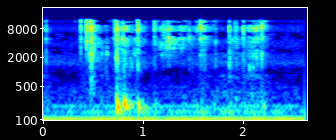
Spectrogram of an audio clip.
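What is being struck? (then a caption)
Bar soap cut with a small metal knife. A small metal knife with an orange handle shaves and cuts into a hand-sized, solid layered bar soap striped brown and cream, held in one hand, with the shavings dropping onto a pile of soap debris. Quick, dry scraping ticks and crackles, brightest in their upper range, come in a loose cluster over a steady low hum. Each scrape is short and dies away almost at once.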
